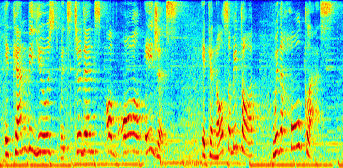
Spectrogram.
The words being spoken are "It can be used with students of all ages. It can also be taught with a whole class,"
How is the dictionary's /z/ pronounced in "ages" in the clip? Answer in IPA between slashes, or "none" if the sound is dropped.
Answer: /s/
